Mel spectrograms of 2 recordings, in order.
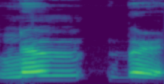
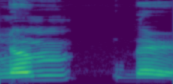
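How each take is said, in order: First: The stress is on the first syllable. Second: The stress is on the first syllable.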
